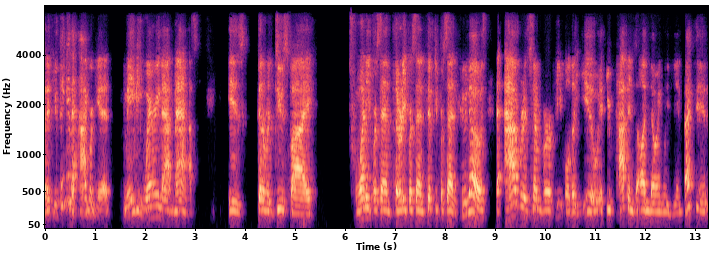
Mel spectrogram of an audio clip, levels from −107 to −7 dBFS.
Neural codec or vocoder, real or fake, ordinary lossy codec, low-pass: none; real; AAC, 32 kbps; 7.2 kHz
